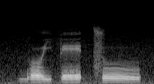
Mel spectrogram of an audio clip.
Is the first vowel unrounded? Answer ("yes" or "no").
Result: no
